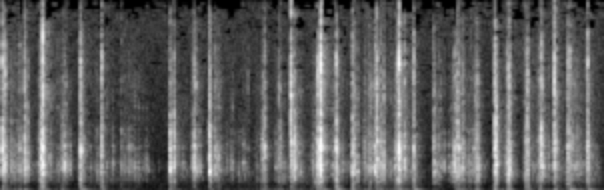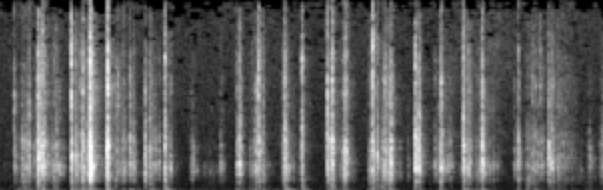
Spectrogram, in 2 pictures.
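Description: Fingertips of both hands type steadily on a full-size backlit mechanical keyboard with plastic keycaps. The result is a fast run of sharp, bright plastic clacks with a low thock beneath each keystroke. Brief pauses near one, four and five seconds break up the bursts.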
